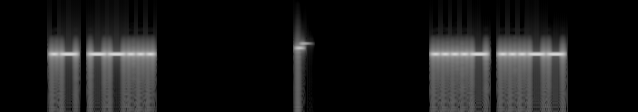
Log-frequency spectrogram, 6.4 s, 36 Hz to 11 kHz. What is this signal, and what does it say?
Morse code, heard as a keyed tone, about 25 wpm, 700 Hz. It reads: A7 43
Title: Common Cut Numbers - 2-Digit 25wpm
